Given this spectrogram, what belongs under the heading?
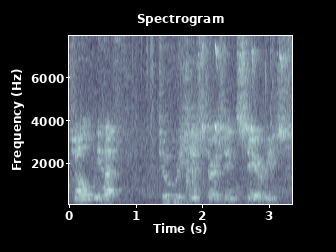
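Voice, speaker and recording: An older Dutchman, an amateur radio course instructor with a Dutch accent, lectures slowly on electronics in a voice that sits a little high for a man. His explanations are plain, patient, and step by step, sprinkled with jokes and check-ins with the class. The recording comes from far across a very echoey room, with obvious background hiss.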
